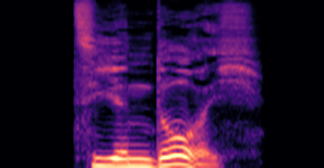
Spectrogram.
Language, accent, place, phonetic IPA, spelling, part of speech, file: German, Germany, Berlin, [ˌt͡siːən ˈdʊʁç], ziehen durch, verb, De-ziehen durch.ogg
- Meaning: inflection of durchziehen: 1. first/third-person plural present 2. first/third-person plural subjunctive I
